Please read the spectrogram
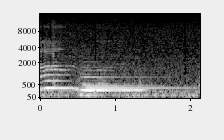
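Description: A young woman humming without words: one held note, then a lower one about half a second in, over a sustained digital keyboard chord that fades away near the end.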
